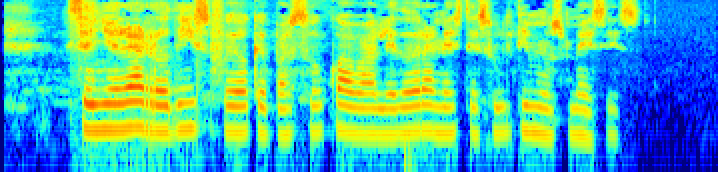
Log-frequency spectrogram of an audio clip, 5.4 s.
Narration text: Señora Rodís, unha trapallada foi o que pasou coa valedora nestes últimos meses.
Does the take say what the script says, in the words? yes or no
no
